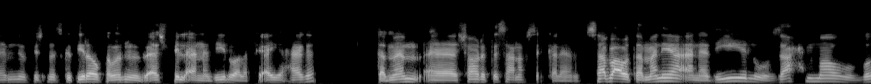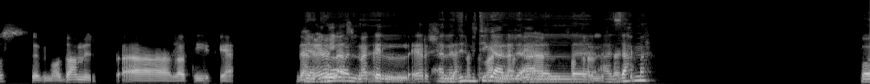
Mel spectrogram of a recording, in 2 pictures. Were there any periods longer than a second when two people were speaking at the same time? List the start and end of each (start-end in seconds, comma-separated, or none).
11.8-15.1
